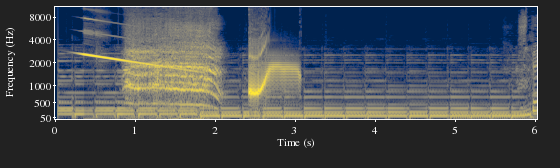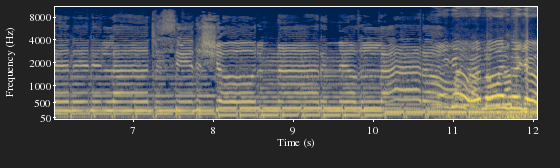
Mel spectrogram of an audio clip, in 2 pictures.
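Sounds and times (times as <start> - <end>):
falling whistle: 0.2 - 1.6
springy upward boing: 0.3 - 0.9, 2.4 - 3.1.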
